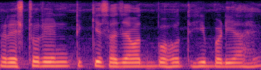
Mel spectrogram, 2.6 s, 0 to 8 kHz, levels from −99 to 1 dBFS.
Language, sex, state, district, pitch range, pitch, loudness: Hindi, male, Bihar, Begusarai, 165-175 Hz, 165 Hz, -26 LUFS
